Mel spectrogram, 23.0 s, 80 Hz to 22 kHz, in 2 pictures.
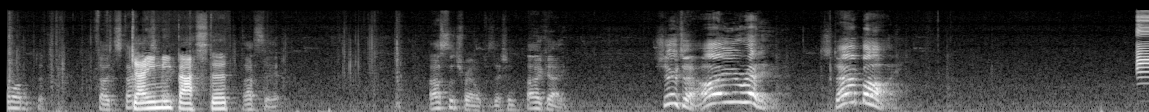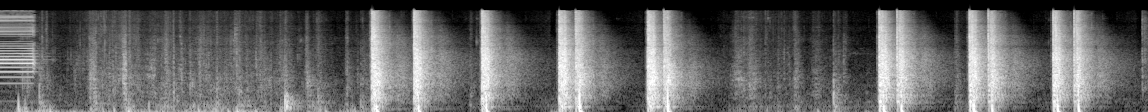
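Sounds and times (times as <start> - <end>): shot timer beep: 11.4 - 11.9
rifle shots: 15.2 - 18.5, 20.3 - 22.7.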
